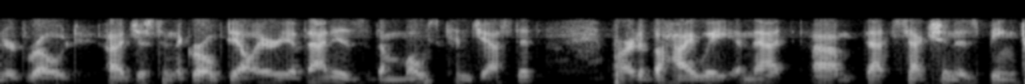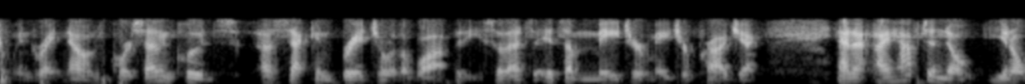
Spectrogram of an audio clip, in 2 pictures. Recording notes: Budget 2023 Telephone Town Hall. Held an interactive telephone town hall.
